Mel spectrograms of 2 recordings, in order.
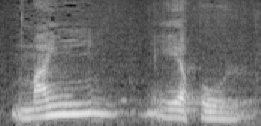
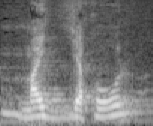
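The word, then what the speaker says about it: من يقول: You say, Main yaqul. The noon, nasality of the noon is there. Main yaqul. Minwal. Minwal. It's not may yaqul, minwal, no.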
